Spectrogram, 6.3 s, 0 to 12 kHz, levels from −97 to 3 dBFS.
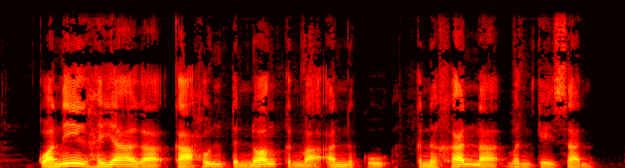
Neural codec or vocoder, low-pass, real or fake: none; 10.8 kHz; real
